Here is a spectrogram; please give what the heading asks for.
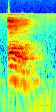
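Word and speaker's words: hour: But here in this case, the first letter is a consonant, but H is silent here and we pronounce it as R. So the sound comes R.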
